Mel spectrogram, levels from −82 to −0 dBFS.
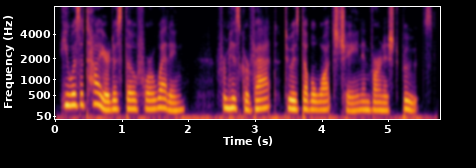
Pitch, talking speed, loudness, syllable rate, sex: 190 Hz, 195 wpm, -16 LUFS, 5.1 syllables/s, female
